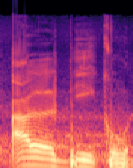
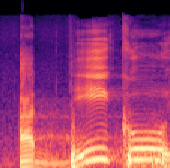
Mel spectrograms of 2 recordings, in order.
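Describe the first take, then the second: First: A clear L is heard before the D. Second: The L blends into a doubled D sound. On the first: The speaker calls it wrong. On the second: The speaker calls it right.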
